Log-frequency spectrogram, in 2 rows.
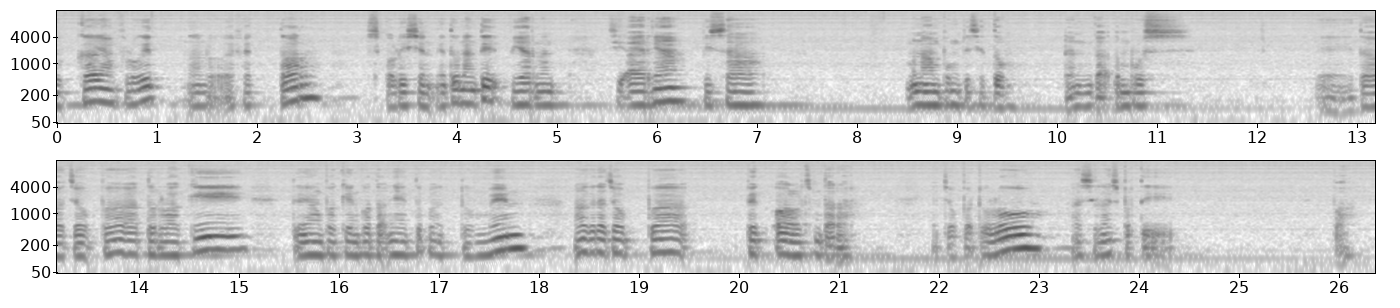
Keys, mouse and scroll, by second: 0.2 click, 1.1 click, 5.4 click, 6.6 middle click, 10.9 middle click, 12.6-13.9 scroll down 3, 13.9-15.1 scroll down 8, 15.1-17.0 scroll down 6, 17.0-17.6 scroll down 5, 18.0-18.8 scroll down 4, 18.8-20.2 scroll down 5, 20.2 click, 20.2-21.2 scroll down 1.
